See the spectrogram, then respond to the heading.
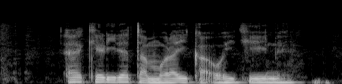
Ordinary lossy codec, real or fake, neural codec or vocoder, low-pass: Opus, 64 kbps; real; none; 7.2 kHz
